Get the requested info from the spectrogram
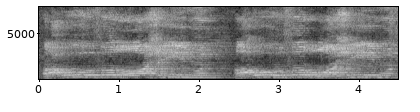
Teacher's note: دو پیش کی تنوین کے بعد یہاں دیکھیے را رہا، آواز ناک میں نہیں جائے گی، ادغام ہو رہا، آواز گنہ نہیں ہوگا.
